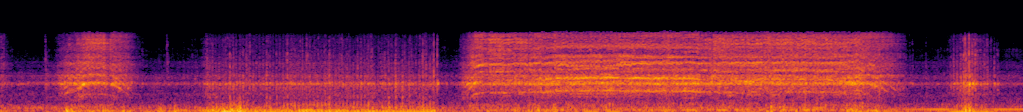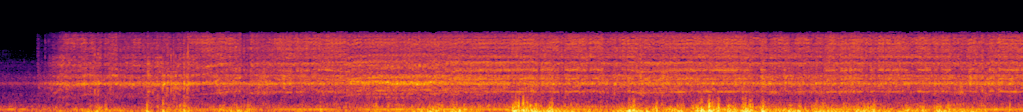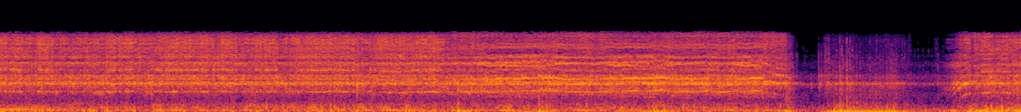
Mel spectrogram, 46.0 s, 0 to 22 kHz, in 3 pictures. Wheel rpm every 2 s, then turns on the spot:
50, 20, 30, 100, 160, 160, 70, 20, 120, 150, 160, 170, 170, 170, 170, 170, 170, 170, 160, 160, 150, 40, 80.
2-6 42-44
